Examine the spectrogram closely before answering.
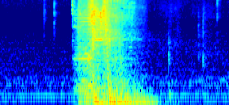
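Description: A video game plays a loud whooshing reward sound.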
